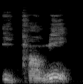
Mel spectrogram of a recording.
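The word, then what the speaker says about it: 痛み: As a noun, itami. And the onyomi, which is the traditional or original Chinese pronunciation of this kanji, is tsu.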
